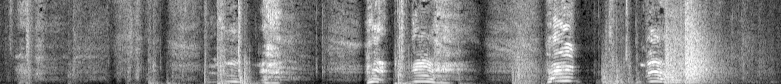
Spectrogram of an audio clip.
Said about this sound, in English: Break the door down. Come, help here. Quick, quick, quick, quick. The door, break it open.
